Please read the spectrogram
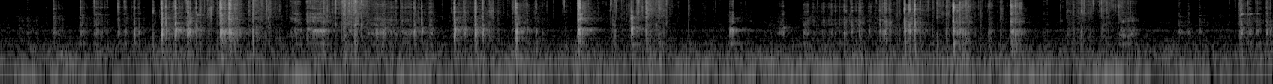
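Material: Soap.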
